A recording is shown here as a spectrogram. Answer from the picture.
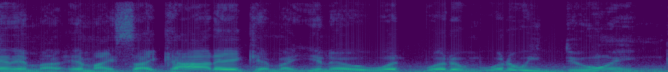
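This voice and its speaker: Against music in the background, a man speaks with lively intonation in a dry sound with no echo. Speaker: show host. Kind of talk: casual reflective talk. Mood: reflective, slightly frustrated. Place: car.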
